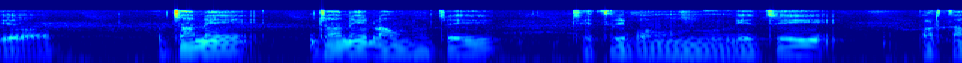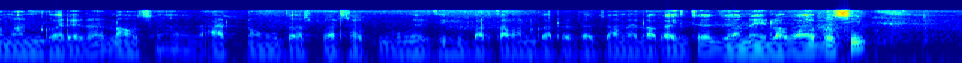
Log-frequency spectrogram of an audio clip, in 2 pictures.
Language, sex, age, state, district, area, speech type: Nepali, male, 45-60, West Bengal, Jalpaiguri, rural, spontaneous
